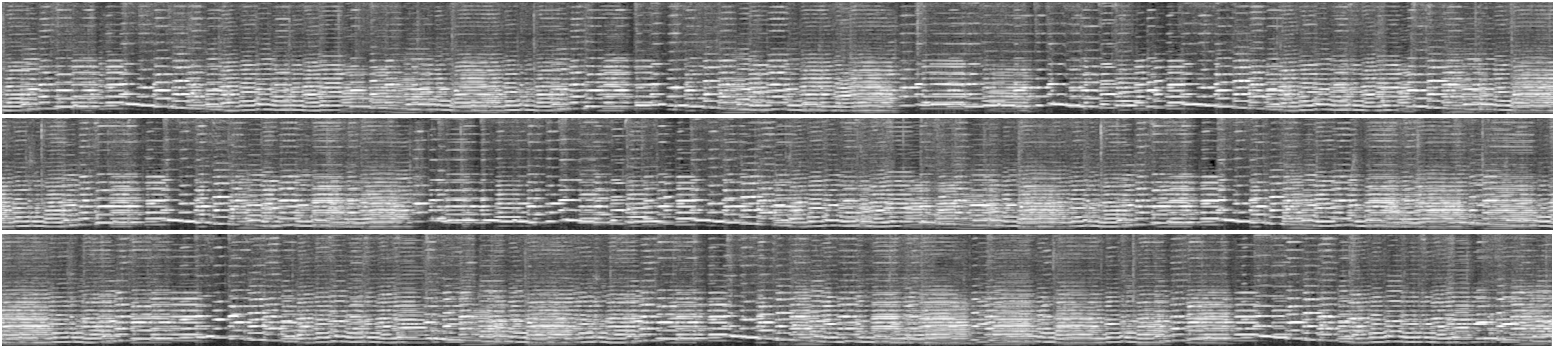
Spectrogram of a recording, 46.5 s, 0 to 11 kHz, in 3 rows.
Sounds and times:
Music: 0.0s - 46.5s.

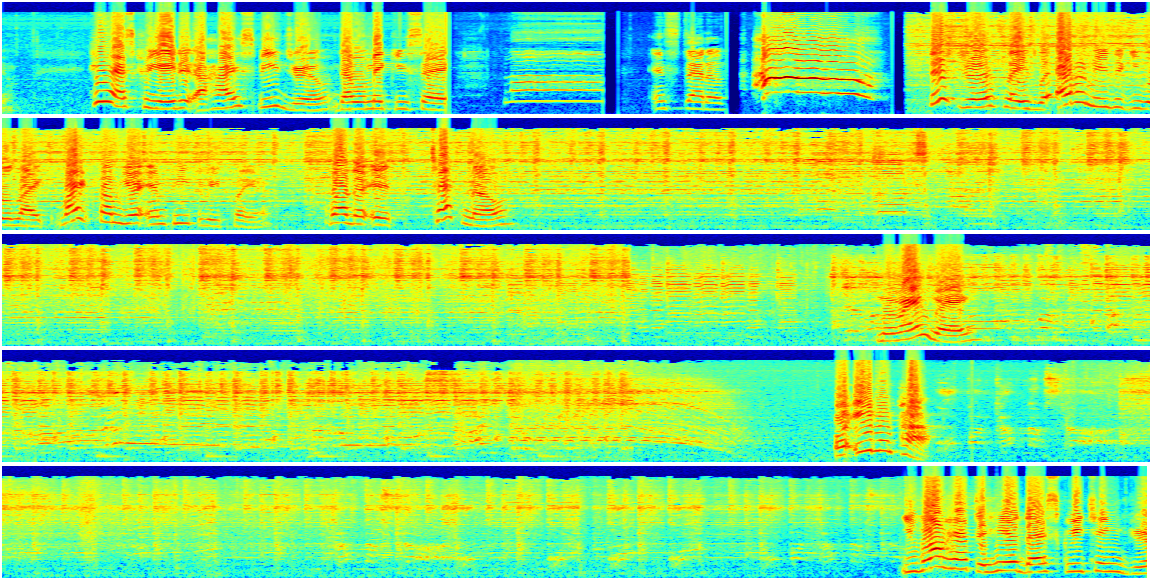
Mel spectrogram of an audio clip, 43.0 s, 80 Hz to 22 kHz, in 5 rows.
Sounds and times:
Music: 6.8s - 31.5s, 33.4s - 42.0s.

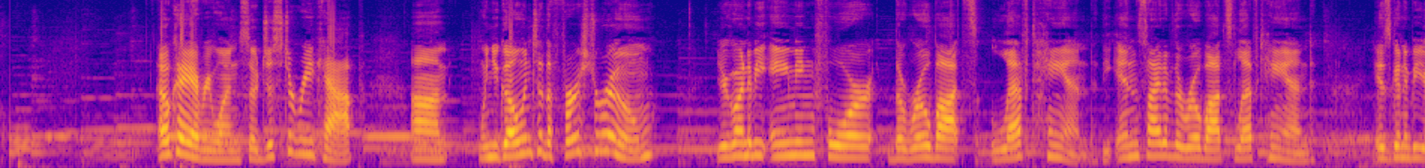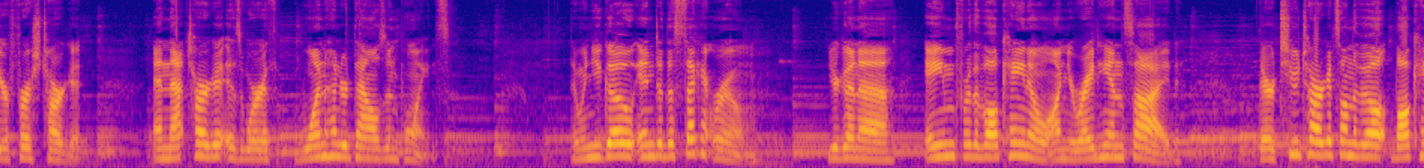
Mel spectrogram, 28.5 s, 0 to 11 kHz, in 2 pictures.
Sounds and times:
Narration, monologue: 1.3s - 28.4s.

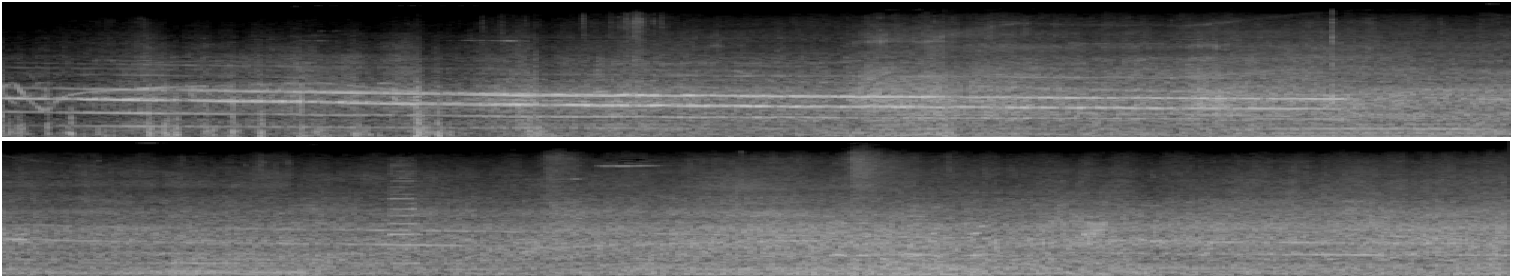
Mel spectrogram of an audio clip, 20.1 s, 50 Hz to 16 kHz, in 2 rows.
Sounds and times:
Traffic noise, roadway noise: 0.0s - 20.1s
Truck: 5.5s - 20.1s
Speech: 15.6s - 17.6s.

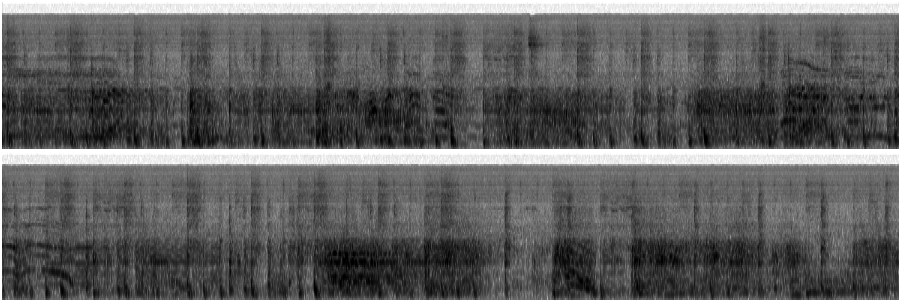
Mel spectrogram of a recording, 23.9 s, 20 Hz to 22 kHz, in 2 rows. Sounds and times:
Music: 0.0s - 23.9s
Speech: 10.4s - 12.9s.

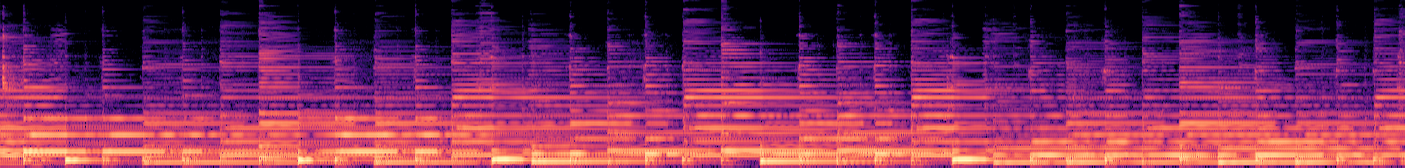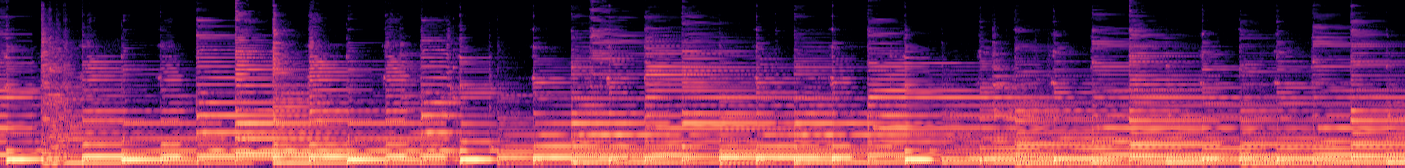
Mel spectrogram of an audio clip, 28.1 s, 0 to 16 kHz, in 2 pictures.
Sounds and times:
Music: 0.0s - 28.1s.

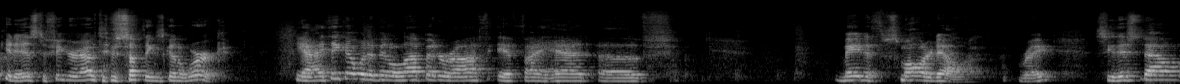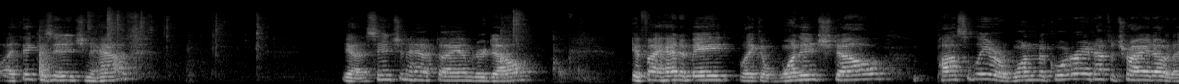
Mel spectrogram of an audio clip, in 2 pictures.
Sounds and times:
Speech: 0.0s - 2.4s, 3.0s - 6.8s, 8.4s - 13.3s, 15.2s - 17.2s, 18.1s - 23.5s
Inside, small room: 0.0s - 23.5s.

